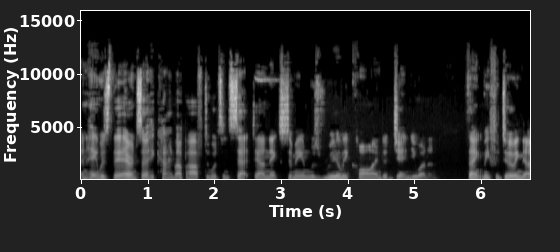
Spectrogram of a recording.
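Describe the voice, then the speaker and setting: A man with an Australian accent talks at a moderate pace with ordinary pitch variation, with a dry, close sound, no echo and a quiet background. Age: 50s. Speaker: climate activist and former diplomat. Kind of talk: interview.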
